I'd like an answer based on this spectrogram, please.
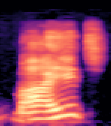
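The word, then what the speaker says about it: בַּיִת: Notice these 2 words, Bayit, Bayit, and Beit. I did a very good job there. They're the same letters, right? Bet, Yud, Tav. This is pronounced Bayit, which means a house.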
